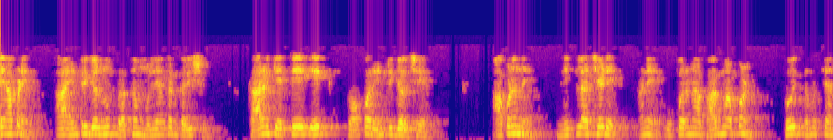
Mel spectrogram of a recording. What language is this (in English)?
Gujarati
